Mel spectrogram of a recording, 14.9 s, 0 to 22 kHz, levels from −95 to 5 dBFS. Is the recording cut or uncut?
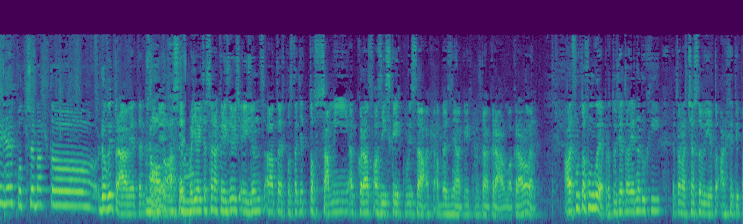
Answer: cut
